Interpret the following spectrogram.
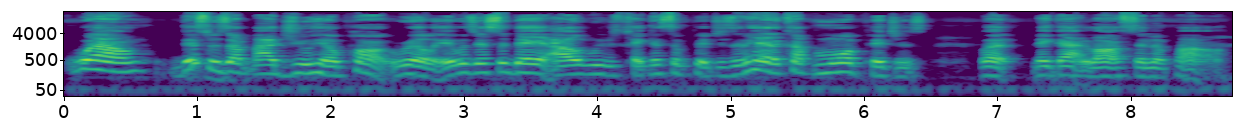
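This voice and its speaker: A woman's voice: on the low side, normal speed, darkish tone. Older woman with a Baltimore accent. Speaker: mother sharing memories. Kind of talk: casual chat, storytelling.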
